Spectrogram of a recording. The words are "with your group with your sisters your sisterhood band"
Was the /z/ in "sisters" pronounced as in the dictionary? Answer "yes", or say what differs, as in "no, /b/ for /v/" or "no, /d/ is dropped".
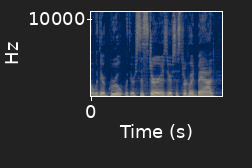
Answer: yes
